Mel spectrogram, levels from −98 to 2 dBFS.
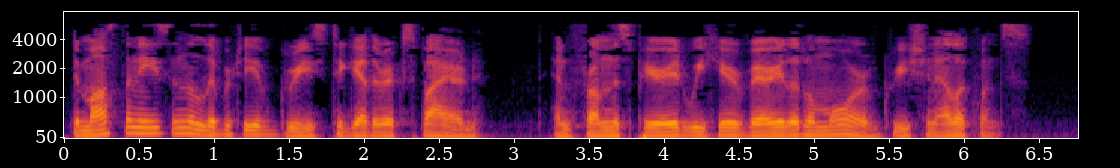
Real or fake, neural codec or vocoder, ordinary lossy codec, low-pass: real; none; MP3, 24 kbps; 7.2 kHz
